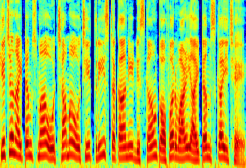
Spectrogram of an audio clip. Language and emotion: Gujarati, neutral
